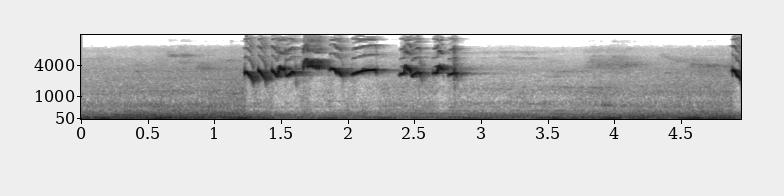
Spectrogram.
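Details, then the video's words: Caged orange-headed thrush from Singaraja, North Bali, in morning song meant to train other songbirds; a continuous run of varied whistled and warbled notes lasting about two seconds, faint low rumble around it. "Pagi Hari Hari ANIS MERAH Ngeplong Gacor Untuk Pancingan & Masteran Burung Dirumah"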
